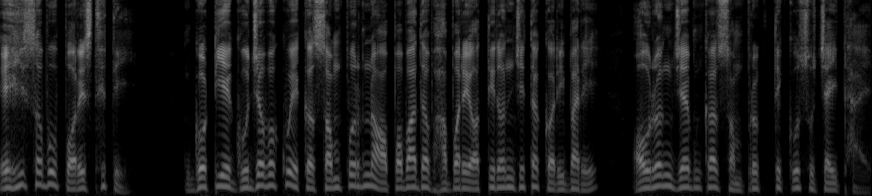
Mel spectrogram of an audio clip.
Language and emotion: Odia, neutral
